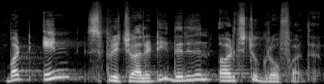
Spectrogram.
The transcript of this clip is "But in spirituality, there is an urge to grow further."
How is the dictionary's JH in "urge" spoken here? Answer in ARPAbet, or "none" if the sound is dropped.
CH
